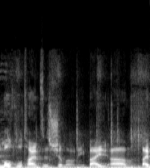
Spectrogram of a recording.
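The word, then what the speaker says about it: Shaaloani: and the tacos uh if you want to go by how it's pronounced by most of the people in it it's Shalon um I did shallow before it came out I said shalani but the way it's voiced it's done shalone yeah in the game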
